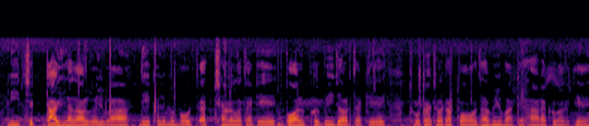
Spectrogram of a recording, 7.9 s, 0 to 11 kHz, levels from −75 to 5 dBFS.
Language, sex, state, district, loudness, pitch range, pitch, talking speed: Hindi, male, Uttar Pradesh, Deoria, -30 LUFS, 140-155 Hz, 145 Hz, 165 wpm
